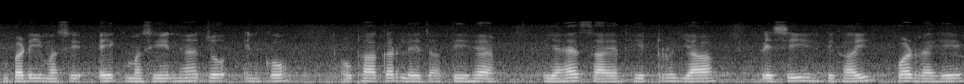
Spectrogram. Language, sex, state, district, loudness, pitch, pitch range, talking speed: Hindi, male, Haryana, Charkhi Dadri, -16 LUFS, 140 Hz, 135-150 Hz, 125 wpm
